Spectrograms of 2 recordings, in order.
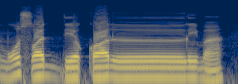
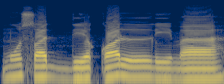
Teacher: Idgham artinya memasukkan bila gunah tanpa disertai dengan gunah. Jadi kita hanya memasukkan saja tanwinnya kepada huruf lam dan tidak ditahan. Tidak dibaca dengan musaddiqol lima, tapi hanya musdiqol lima. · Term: idgam bila ghunah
